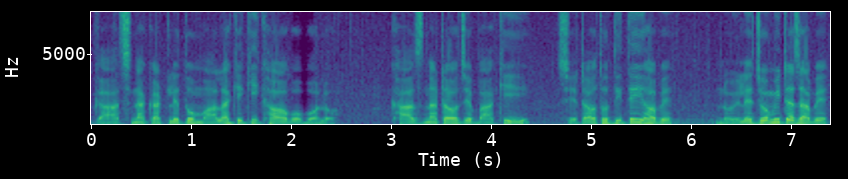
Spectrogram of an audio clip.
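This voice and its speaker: A man's voice: medium pitch, big pitch swings, moderate pace, close to an everyday voice. A man voicing a poor, humble village woodcutter in a cartoon, speaking earnestly and plaintively. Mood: troubled, respectful. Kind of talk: Bengali moral-story cartoon voice acting.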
